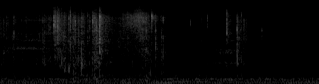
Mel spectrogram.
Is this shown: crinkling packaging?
yes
